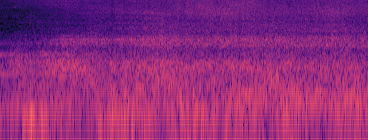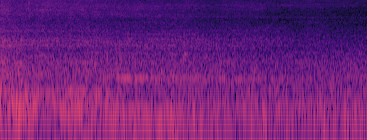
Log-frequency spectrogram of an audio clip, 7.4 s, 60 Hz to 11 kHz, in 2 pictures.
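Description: Shizuoka Railway A3000-series electric train running along the track and moving away: a rush of wheel and rail noise, loudest for the first four seconds or so, then slowly fading as the train recedes.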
